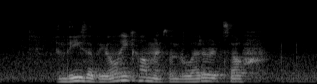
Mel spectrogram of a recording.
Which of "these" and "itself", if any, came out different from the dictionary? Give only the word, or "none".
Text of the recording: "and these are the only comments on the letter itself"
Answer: none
